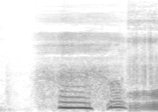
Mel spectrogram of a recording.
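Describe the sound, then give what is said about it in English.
A person imitates snoring with two rough, buzzing vocal snores, the first longer and louder, the second shorter, with a brief breathy lead-in and no talking. “An impression of somebody snoring.”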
